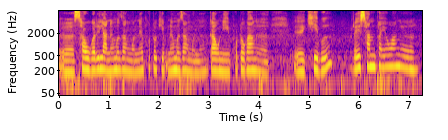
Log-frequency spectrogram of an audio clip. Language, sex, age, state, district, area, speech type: Bodo, female, 30-45, Assam, Goalpara, rural, spontaneous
